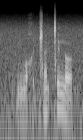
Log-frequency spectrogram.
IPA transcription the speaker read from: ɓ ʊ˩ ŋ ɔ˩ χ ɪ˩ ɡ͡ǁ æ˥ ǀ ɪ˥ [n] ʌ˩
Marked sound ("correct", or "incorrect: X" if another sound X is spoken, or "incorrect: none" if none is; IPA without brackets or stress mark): correct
